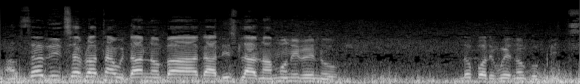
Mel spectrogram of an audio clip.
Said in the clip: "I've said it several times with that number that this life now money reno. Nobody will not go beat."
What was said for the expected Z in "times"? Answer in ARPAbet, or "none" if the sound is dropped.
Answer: none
